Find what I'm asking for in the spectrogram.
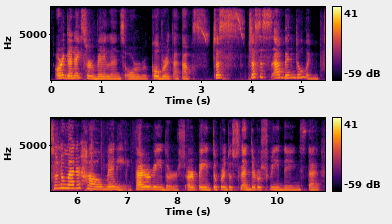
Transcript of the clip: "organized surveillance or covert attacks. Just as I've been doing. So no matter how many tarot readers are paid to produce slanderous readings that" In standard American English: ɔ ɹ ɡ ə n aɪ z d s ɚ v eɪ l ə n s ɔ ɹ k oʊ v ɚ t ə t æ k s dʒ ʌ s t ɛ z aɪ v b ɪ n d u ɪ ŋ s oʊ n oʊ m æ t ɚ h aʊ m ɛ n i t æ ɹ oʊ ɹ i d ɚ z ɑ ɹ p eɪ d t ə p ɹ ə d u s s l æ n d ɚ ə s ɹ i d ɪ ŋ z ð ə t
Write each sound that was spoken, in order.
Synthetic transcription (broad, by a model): ɔ ɹ ɡ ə n aɪ s ɚ v eɪ l ə n s ɔ ɹ k oʊ v ɚ t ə t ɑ k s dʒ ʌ s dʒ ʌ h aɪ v b ɪ n d u ɪ ŋ s oʊ n oʊ m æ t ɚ h aʊ m ɛ n i t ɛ ɹ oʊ ɹ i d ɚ s ɑ ɹ p eɪ d t ə p ɹ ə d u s s l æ n d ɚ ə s ɹ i d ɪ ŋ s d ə t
